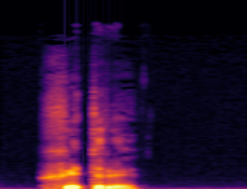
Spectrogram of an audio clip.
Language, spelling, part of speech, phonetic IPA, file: Polish, chytry, adjective, [ˈxɨtrɨ], Pl-chytry.ogg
